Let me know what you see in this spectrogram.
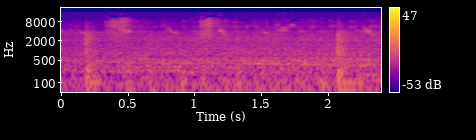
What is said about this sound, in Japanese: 電車が来たよ。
